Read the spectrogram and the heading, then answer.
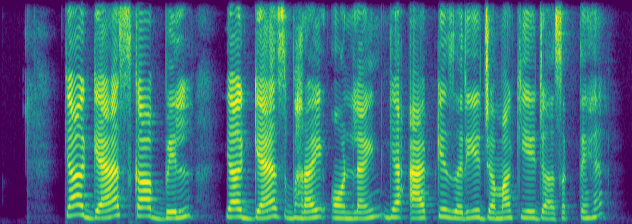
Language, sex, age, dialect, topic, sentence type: Hindi, female, 25-30, Garhwali, banking, question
